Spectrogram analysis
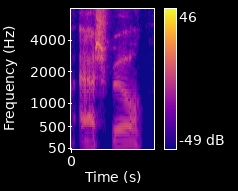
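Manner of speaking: usual speaking voice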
